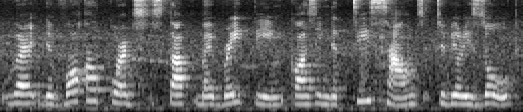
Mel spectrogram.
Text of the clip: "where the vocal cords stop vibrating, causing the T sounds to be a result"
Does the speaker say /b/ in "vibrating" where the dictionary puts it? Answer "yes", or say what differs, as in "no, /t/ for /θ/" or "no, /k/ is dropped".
no, /b/ is dropped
